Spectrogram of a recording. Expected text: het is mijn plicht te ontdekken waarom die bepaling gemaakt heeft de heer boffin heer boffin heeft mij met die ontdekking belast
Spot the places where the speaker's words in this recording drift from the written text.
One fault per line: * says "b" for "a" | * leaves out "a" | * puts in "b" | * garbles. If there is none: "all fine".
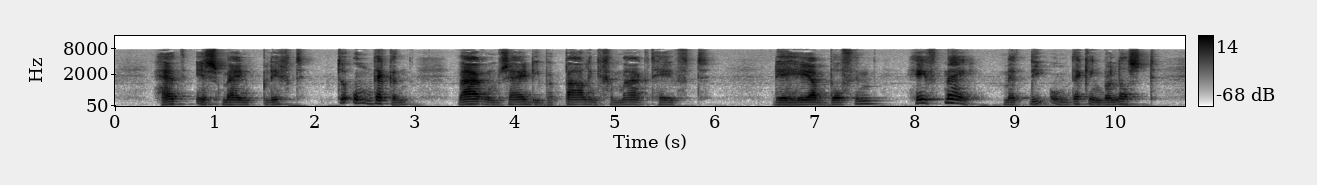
* puts in "zij"
* leaves out "heer boffin"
